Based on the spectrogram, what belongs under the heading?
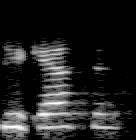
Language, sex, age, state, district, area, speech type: Assamese, female, 18-30, Assam, Darrang, rural, conversation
